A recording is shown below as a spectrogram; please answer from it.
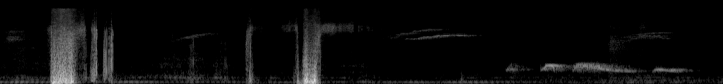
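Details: Spotted dove giving its calling coo, heard late after two loud knocking bangs: a short low note, a longer wavering middle note, then a brief closing note. Faint high chirps from other birds.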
